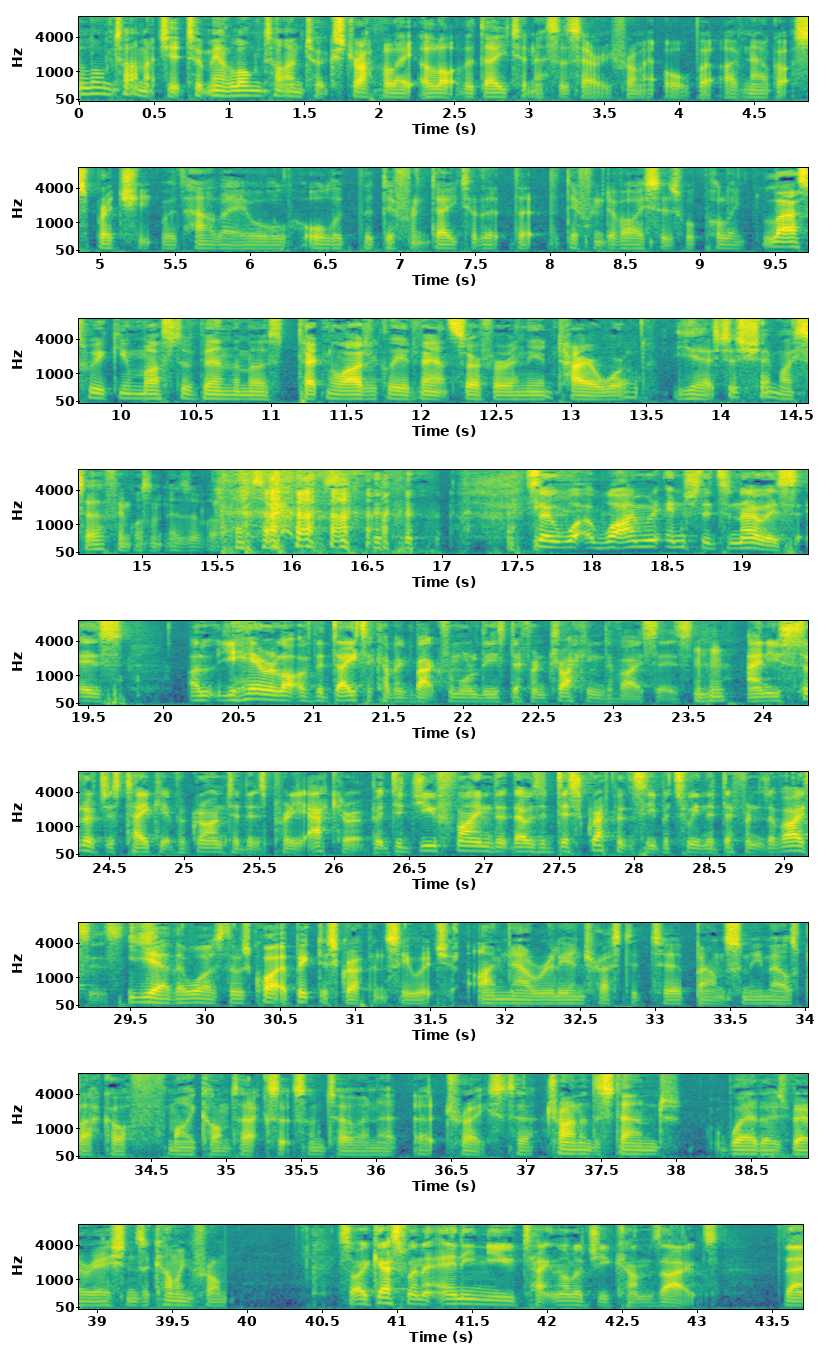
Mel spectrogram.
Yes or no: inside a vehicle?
no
